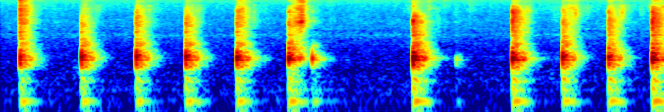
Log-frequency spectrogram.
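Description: Kitchen knife slicing hard-boiled eggs on a wooden cutting board, each cut ending in a sharp tap of the blade on the board, about two a second, with a pause of about a second just after halfway.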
